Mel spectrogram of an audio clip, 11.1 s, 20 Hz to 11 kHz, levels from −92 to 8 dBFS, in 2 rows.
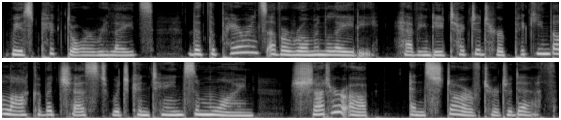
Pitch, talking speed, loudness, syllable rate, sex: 225 Hz, 165 wpm, -19 LUFS, 4.6 syllables/s, female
